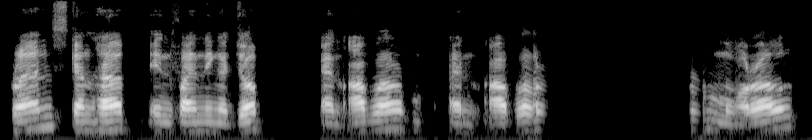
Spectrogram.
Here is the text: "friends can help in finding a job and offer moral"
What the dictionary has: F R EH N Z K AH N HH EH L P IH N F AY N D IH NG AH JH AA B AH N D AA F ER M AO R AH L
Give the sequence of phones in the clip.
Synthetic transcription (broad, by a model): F R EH N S K AH N HH EH L P IH N F AY N D IH NG AH JH AA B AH N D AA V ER M AO R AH L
